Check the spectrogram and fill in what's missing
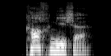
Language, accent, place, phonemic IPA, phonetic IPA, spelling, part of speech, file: German, Germany, Berlin, /ˈkɔχˌniːʃə/, [ˈkɔxˌniːʃə], Kochnische, noun, De-Kochnische.ogg
- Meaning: small kitchen-like area that's too small to be called a real kitchen, a kitchenette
